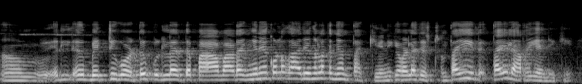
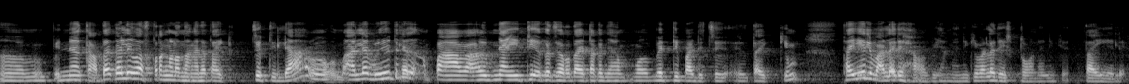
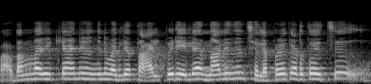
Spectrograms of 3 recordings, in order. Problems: background conversations at intervals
